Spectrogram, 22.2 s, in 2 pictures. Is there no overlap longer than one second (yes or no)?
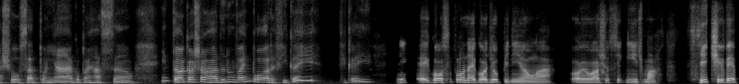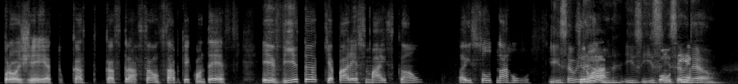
yes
